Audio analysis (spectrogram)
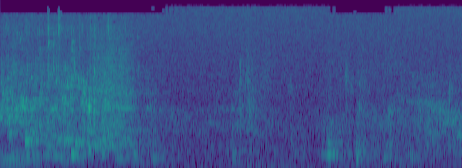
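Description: Water pours and splashes out of a Forest Service canteen, a strong gush at first that thins to a softer trickle with a couple of small splashes near the end. No talking.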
